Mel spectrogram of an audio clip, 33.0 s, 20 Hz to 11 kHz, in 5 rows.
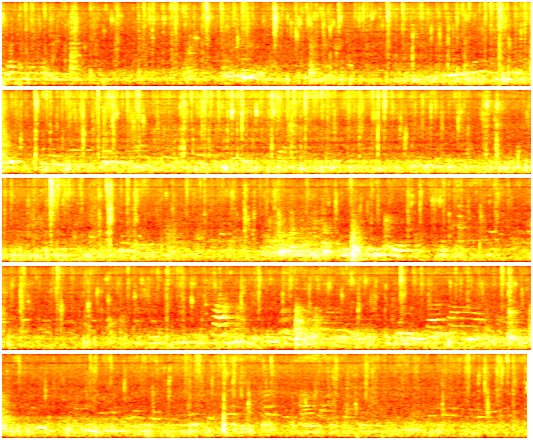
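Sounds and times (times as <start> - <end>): food sizzling and crackling: 0.0 - 33.0.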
